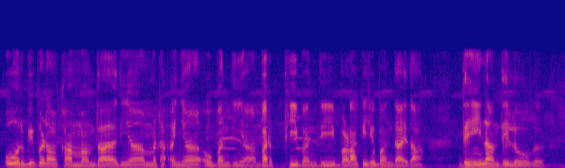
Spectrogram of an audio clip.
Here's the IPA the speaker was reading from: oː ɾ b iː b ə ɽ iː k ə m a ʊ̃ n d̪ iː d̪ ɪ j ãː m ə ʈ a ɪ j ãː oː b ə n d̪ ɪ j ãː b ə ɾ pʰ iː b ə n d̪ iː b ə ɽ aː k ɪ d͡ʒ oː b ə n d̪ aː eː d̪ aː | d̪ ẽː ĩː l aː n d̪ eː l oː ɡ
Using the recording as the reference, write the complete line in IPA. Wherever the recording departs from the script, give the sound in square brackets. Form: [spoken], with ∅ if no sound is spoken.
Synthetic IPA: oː ɾ b iː b ə ɽ [aː] k ə m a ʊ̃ n d̪ [aː] d̪ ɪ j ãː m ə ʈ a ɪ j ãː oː b ə n d̪ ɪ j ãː b ə ɾ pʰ iː b ə n d̪ iː b ə ɽ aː k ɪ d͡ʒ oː b ə n d̪ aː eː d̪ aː | d̪ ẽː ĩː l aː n d̪ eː l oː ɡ

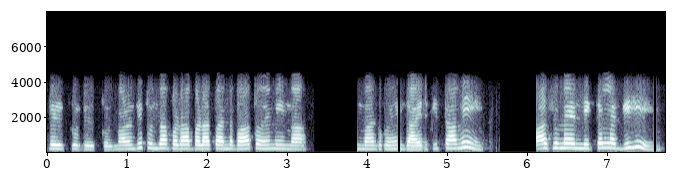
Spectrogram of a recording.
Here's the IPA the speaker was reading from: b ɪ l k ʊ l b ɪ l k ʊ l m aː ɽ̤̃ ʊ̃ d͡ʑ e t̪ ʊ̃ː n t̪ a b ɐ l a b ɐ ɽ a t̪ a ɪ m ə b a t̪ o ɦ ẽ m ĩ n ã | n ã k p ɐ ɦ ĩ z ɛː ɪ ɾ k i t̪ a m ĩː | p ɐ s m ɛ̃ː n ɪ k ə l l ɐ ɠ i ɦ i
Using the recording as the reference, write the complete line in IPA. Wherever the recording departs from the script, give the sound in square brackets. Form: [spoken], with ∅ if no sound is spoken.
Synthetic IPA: b ɪ l k ʊ l b ɪ l k ʊ l m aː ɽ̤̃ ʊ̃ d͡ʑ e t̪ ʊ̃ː n [d̪] a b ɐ [ɽ] a b ɐ ɽ a t̪ a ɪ [n] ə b a t̪ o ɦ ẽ m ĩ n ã | n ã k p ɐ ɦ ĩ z [aː] ɪ ɾ k i t̪ a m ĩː | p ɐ s m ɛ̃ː n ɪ k ə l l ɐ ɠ i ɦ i

